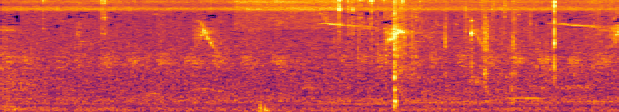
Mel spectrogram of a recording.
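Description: Birds calling now and then in short falling chirps over a steady outdoor hiss, with a few faint sharp clicks.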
